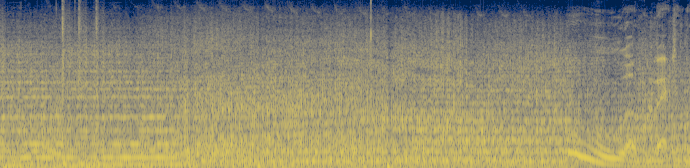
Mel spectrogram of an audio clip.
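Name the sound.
helicopter rotor sound effect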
